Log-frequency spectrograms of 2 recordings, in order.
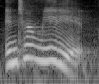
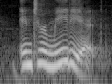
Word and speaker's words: intermediate: Intermediary, intermediate 하면 가운데, 중간에 라는 뜻이고요. 동사로 쓰일 때는 intermediate, 중재하다 라는 뜻입니다. 스펠링은 같지만 발음이 다르니 주의해서 들어보세요. Intermediate, intermediate.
